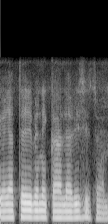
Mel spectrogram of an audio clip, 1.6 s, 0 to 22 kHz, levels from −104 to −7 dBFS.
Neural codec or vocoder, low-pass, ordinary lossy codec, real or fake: codec, 16 kHz in and 24 kHz out, 1 kbps, XY-Tokenizer; 7.2 kHz; Opus, 24 kbps; fake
